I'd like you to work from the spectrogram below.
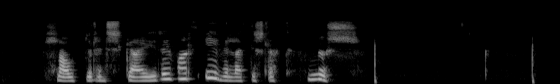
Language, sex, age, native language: Icelandic, female, 50-59, Icelandic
